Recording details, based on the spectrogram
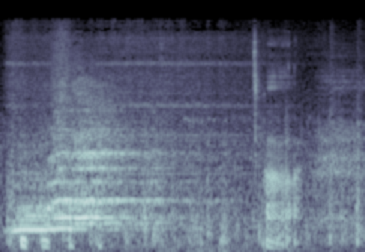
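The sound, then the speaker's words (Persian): A train rolls into Charing Cross station with a sustained, harmonic whistle or horn, rhythmic wheel clatter and low rumble, followed by a hiss of brakes or steam as it settles. “خب هاپکینز، این هم ایستگاه چرینگ کراس.”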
